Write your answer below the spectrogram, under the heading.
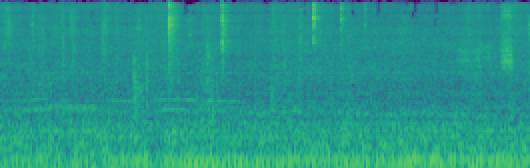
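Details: Steady low traffic rumble with scattered sharp clicks and knocks, no animal voice heard.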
